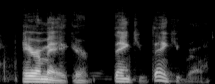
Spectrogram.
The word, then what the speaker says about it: Aramaic: He says Jesus spoke Abrahamic. And how do you say God and Abrahamic? Allah. Abrahamic is close. Yeah, Abrahamic is close to Arabic. Huh? It's Aramaic. Aramaic.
